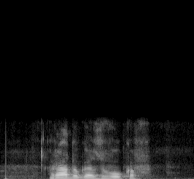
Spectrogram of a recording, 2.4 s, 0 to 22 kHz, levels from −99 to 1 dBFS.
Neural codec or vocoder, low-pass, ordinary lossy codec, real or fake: none; 7.2 kHz; Opus, 32 kbps; real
